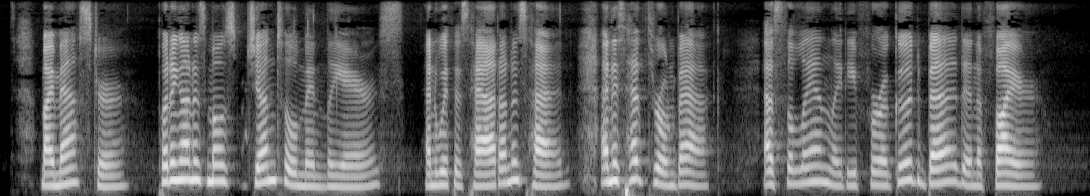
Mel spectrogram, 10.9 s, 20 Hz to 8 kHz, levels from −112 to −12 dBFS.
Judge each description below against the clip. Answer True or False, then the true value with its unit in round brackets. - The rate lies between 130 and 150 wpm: False (165 wpm)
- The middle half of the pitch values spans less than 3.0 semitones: False (4.9 semitones)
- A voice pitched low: False (195 Hz)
